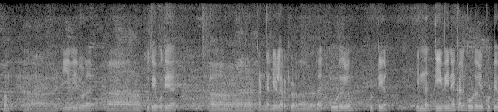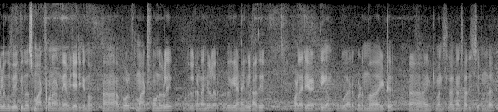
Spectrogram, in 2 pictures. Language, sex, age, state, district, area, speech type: Malayalam, male, 18-30, Kerala, Idukki, rural, spontaneous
